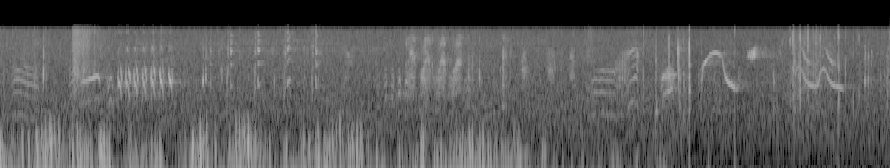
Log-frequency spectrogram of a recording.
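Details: Lyrebird about an hour from Melbourne, Australia, mimicking pigs with low, rough, snorting grunts, like a wild pig's snort, and short nasal notes, then clear looping whistles that swoop up and down.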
